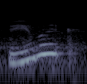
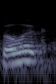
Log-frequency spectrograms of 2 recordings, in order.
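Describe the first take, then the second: First: Selick with a long "ee", SEE-lick, rising higher; long-vowel pronunciation. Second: Selick with a short "i", SIL-ick; short-vowel pronunciation. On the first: Vlogger testing a director's surname, questioning SEE-lick. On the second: Vlogger testing a director's surname, short-vowel SIL-ick. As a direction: try Selick with a quick short first vowel. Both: Shown as a demonstration. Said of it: "I wanna say it's Selick".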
